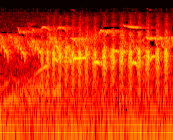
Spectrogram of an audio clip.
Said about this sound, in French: Oh, écoute ! Tu entends cet oiseau ? C'est une pie.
